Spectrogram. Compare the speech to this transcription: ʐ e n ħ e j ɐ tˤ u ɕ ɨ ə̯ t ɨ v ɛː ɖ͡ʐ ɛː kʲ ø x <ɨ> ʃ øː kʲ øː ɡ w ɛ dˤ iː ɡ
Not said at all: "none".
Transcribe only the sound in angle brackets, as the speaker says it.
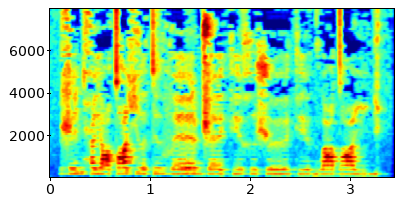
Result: ɨ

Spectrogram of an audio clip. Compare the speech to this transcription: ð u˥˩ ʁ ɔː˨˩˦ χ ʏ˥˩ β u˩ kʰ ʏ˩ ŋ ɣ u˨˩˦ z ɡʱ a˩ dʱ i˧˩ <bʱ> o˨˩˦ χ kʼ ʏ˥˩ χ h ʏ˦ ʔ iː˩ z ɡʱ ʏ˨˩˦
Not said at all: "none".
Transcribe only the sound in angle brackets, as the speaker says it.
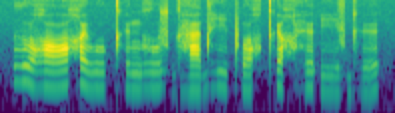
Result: pʼ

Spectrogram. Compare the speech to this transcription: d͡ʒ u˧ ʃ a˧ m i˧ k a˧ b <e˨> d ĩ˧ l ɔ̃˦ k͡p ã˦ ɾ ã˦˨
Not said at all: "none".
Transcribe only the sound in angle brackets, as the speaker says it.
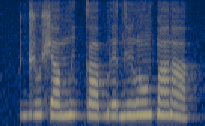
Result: e˧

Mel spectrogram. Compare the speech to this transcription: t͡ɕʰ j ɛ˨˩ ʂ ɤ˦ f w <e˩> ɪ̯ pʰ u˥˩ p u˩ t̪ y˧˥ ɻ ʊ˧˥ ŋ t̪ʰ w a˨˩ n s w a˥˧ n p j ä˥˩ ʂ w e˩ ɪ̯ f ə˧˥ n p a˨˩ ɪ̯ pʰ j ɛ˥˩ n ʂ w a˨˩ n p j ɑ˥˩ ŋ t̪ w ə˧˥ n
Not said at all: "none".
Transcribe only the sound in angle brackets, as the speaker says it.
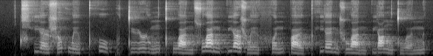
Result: e˩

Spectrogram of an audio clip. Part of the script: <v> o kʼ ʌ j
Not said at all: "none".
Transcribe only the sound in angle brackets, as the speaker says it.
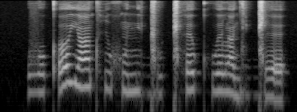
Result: v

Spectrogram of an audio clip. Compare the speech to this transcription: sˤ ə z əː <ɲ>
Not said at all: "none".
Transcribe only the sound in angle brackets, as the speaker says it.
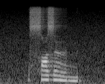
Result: n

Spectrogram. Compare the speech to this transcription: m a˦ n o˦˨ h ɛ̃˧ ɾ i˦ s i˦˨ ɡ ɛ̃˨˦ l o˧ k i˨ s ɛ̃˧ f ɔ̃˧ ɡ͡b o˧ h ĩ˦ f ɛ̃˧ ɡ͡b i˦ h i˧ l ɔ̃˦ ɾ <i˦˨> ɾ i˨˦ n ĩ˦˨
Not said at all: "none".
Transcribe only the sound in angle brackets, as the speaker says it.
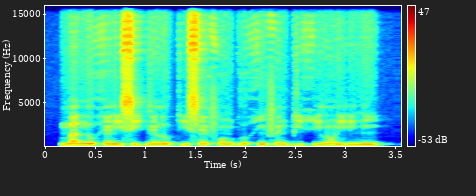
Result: i˦˨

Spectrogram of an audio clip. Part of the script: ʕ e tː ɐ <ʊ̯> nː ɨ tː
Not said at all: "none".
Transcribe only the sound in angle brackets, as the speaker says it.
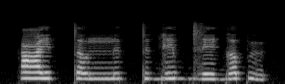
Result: ʊ̯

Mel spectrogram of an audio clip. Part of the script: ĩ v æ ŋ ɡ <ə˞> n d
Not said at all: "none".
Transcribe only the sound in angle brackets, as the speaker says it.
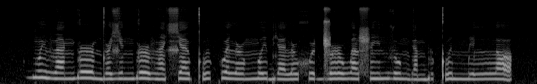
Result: ə˞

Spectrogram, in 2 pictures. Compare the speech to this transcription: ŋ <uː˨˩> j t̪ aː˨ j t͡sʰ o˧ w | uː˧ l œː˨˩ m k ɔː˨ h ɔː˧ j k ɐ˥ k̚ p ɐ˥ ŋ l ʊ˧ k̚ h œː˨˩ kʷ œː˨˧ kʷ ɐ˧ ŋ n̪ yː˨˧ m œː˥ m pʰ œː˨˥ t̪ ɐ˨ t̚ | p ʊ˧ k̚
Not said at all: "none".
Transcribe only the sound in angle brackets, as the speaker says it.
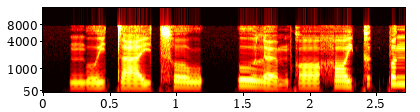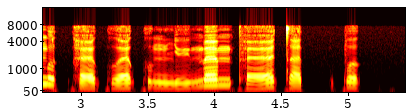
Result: uː˨˧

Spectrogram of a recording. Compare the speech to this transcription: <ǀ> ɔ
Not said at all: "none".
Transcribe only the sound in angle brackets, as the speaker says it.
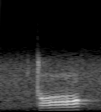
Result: t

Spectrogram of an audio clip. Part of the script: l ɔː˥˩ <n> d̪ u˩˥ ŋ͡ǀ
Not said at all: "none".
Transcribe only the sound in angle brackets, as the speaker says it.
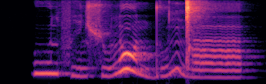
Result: n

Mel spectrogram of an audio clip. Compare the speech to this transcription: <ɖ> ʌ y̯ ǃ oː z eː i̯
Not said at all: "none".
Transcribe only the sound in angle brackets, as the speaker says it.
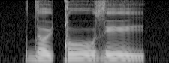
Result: d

